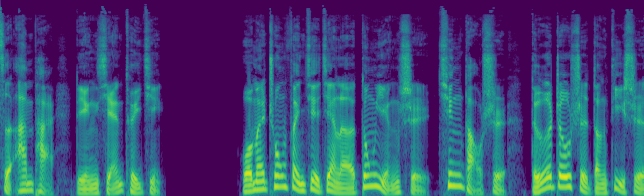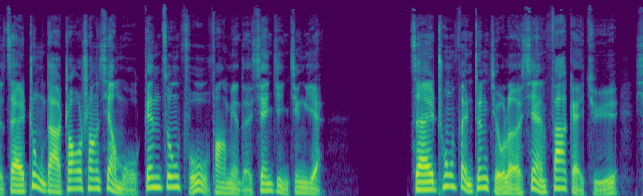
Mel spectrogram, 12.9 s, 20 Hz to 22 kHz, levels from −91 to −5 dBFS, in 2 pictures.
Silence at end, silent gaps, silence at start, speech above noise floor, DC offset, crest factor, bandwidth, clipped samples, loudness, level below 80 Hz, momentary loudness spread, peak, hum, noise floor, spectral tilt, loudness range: 0 s; 1.66-2.37 s, 10.02-10.50 s; 0 s; over 71 dB; under 0.1%; 16 dB; 19 kHz; under 0.1%; -19 LUFS; -48 dBFS; 8 LU; -2 dBFS; none; under -90 dBFS; -6 dB/octave; 2 LU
